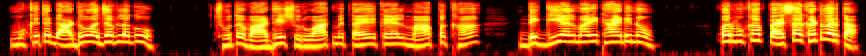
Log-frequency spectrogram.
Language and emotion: Sindhi, surprised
